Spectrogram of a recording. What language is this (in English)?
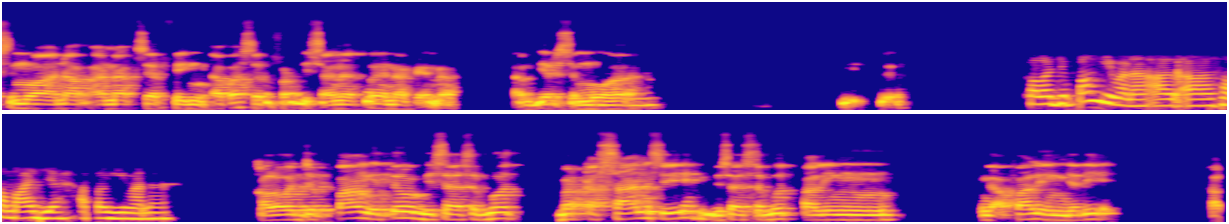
Indonesian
